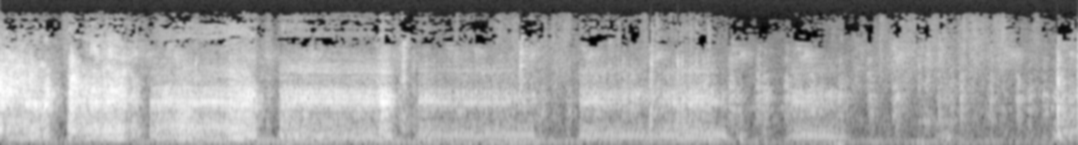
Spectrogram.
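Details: Puppies in a countryside village growl in rough, sustained stretches, loud at first and then fading into quieter, broken growling toward the end.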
